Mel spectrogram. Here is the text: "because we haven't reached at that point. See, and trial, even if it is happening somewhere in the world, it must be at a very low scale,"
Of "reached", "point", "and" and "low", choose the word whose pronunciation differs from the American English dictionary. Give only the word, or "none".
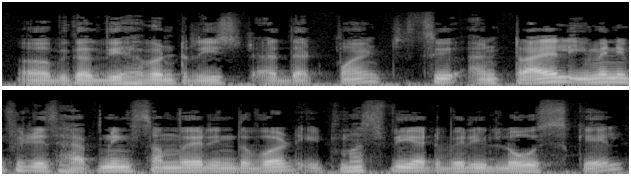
none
